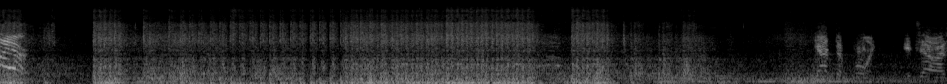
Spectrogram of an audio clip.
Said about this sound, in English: Taking rifle fire!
